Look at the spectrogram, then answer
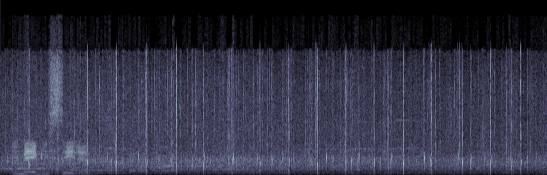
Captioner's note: audience applauds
